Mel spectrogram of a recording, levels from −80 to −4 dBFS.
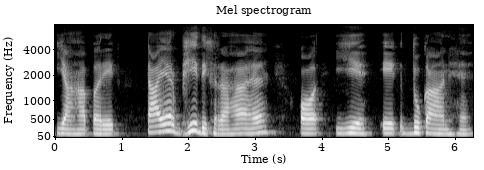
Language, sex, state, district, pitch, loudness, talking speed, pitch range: Hindi, male, Madhya Pradesh, Bhopal, 130 Hz, -15 LUFS, 125 wpm, 120-140 Hz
